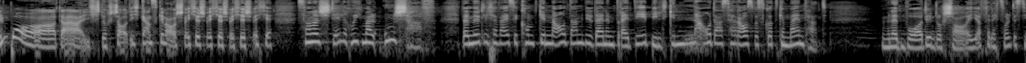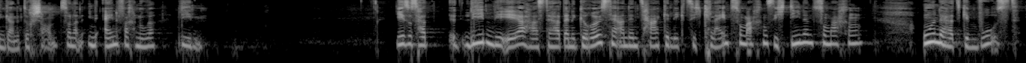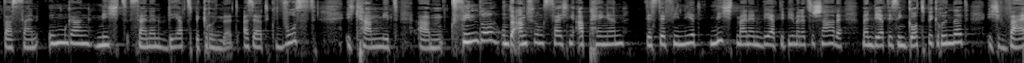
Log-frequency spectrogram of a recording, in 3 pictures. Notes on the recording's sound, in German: Gottesdienst live aus der LIFE Church Wien.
